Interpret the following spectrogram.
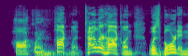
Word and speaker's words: Hoechlin: But Tyler is Hoechlin, how do we pronounce his last name? Hoechlin.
